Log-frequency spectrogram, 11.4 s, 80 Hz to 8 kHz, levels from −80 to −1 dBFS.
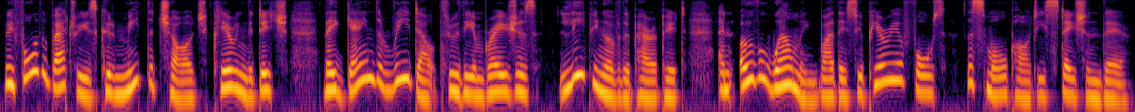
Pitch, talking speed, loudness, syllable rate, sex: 200 Hz, 170 wpm, -19 LUFS, 5.6 syllables/s, female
